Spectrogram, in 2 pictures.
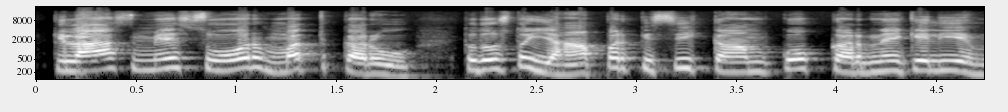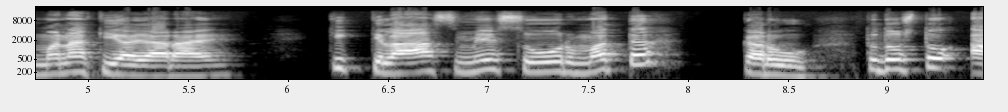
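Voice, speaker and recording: A woman teaching a grammar lesson at an unhurried pace. She talks to her viewers as friends and poses questions that she answers herself. Now and then she stops to spell a word out letter by letter. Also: fairly high pitch. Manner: keeps calling the viewers friends. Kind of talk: explaining a lesson.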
